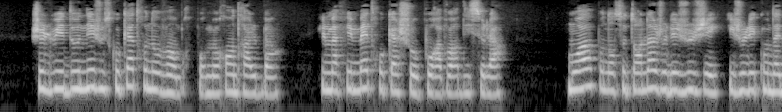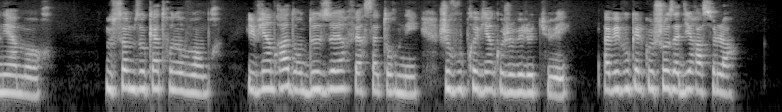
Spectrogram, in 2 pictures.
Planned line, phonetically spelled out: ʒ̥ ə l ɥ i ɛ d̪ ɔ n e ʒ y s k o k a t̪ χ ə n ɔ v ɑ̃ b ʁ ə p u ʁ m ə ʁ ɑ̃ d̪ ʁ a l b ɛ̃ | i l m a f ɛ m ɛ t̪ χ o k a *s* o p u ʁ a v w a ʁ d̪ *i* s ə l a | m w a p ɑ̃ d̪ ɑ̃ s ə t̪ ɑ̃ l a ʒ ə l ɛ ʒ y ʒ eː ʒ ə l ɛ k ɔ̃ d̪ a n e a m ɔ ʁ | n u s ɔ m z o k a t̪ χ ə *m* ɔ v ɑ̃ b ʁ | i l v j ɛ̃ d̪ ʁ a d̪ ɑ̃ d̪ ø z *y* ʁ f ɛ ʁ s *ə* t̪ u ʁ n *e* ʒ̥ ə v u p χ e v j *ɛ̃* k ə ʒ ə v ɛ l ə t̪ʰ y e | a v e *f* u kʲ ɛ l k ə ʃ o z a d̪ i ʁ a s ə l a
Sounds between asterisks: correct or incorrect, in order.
incorrect: ʃ, correct, incorrect: n, incorrect: œ, incorrect: a, correct, correct, incorrect: v

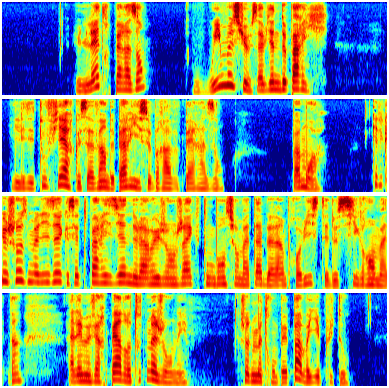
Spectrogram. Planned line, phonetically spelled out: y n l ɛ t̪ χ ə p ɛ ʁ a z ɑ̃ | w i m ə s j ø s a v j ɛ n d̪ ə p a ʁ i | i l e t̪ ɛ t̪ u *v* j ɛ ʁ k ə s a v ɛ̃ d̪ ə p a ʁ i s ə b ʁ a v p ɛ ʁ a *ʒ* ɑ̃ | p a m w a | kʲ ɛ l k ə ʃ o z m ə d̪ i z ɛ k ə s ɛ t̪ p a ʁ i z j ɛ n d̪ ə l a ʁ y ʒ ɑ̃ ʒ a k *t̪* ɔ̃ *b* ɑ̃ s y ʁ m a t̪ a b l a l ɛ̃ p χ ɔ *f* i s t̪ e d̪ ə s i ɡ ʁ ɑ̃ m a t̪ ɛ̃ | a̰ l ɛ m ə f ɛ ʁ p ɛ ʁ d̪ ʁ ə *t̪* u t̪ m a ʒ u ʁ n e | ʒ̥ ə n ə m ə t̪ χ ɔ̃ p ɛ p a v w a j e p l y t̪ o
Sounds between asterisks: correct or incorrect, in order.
incorrect: f, incorrect: z, correct, correct, incorrect: v, correct

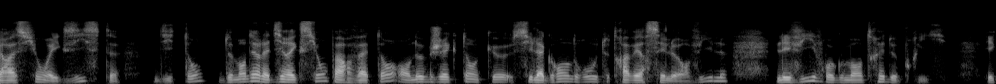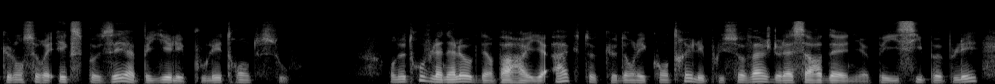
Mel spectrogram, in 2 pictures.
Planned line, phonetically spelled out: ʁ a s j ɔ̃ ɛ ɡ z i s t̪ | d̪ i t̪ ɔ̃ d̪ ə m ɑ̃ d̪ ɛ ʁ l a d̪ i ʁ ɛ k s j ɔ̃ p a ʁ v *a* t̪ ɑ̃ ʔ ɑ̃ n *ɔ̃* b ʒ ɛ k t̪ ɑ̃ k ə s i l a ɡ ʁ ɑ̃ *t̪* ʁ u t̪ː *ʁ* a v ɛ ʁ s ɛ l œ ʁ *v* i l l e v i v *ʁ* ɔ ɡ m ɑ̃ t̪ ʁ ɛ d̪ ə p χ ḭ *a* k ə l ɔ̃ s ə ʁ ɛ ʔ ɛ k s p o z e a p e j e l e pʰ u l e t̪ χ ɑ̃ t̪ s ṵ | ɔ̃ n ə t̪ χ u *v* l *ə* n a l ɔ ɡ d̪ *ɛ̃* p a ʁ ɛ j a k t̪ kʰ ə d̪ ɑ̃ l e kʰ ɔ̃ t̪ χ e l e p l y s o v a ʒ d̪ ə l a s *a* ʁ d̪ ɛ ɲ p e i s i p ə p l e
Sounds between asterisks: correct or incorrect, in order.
correct, incorrect: ɔ, incorrect: d̪, incorrect: χ, correct, correct, incorrect: e, correct, incorrect: a, correct, correct

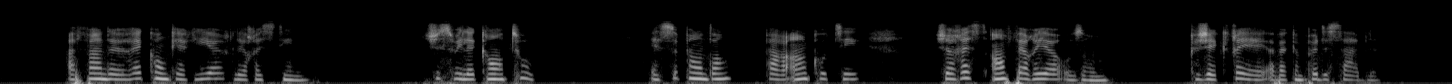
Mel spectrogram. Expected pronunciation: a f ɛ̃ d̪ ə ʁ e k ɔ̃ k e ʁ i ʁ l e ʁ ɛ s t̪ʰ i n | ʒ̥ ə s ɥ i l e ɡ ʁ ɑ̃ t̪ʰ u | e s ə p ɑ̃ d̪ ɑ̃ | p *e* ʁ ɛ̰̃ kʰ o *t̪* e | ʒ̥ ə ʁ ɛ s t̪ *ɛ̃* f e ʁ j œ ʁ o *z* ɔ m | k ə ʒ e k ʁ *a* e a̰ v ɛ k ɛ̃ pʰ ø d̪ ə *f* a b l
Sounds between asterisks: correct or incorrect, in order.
incorrect: a, incorrect: t̪ʰ, correct, correct, incorrect: e, incorrect: s

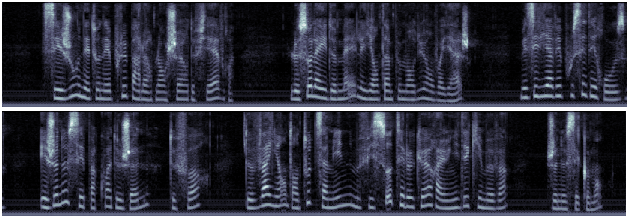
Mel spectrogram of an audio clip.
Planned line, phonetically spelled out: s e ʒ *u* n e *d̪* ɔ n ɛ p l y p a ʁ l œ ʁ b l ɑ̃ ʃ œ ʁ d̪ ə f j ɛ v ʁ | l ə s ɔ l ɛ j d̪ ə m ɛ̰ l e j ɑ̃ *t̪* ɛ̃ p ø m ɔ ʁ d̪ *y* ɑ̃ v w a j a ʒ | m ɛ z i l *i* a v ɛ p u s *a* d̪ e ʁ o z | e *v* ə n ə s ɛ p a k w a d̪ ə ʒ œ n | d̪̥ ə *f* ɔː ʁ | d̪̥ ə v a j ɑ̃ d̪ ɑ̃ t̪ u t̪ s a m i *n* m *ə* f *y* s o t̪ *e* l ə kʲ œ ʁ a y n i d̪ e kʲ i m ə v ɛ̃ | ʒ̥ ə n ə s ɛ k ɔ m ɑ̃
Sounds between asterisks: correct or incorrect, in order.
correct, incorrect: t̪, correct, correct, correct, incorrect: e, incorrect: ʒ, correct, correct, correct, incorrect: i, correct

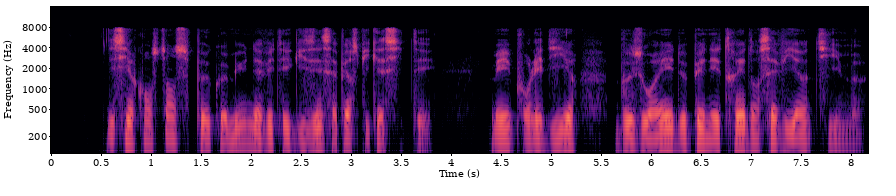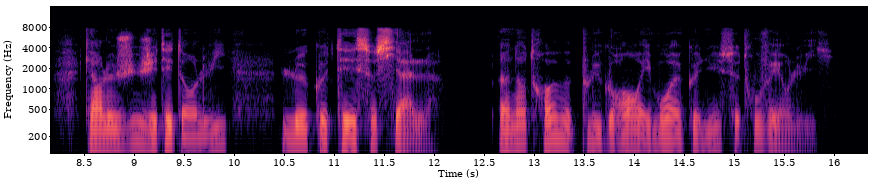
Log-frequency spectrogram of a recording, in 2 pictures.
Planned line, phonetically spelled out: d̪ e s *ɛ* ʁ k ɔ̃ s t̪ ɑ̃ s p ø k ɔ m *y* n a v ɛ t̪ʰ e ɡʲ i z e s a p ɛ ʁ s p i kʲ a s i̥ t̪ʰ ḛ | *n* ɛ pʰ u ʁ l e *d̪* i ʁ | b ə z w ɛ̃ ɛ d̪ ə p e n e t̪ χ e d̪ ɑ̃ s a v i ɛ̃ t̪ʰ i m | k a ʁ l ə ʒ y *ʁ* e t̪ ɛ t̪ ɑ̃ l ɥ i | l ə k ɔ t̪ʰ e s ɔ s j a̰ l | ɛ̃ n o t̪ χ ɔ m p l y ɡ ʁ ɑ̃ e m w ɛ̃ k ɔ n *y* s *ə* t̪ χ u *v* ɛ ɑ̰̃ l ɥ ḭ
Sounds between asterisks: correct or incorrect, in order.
incorrect: i, correct, incorrect: m, correct, incorrect: ʒ, correct, correct, correct

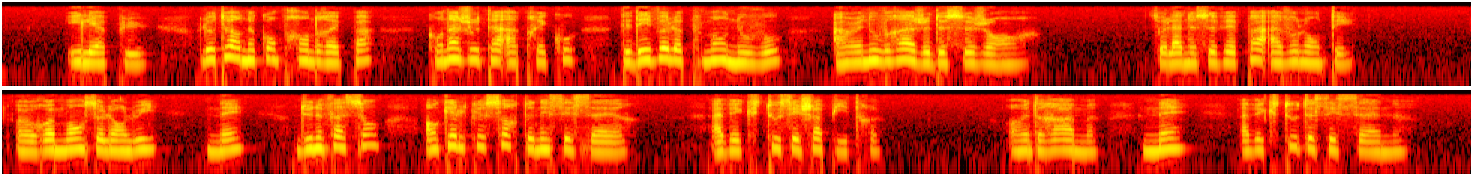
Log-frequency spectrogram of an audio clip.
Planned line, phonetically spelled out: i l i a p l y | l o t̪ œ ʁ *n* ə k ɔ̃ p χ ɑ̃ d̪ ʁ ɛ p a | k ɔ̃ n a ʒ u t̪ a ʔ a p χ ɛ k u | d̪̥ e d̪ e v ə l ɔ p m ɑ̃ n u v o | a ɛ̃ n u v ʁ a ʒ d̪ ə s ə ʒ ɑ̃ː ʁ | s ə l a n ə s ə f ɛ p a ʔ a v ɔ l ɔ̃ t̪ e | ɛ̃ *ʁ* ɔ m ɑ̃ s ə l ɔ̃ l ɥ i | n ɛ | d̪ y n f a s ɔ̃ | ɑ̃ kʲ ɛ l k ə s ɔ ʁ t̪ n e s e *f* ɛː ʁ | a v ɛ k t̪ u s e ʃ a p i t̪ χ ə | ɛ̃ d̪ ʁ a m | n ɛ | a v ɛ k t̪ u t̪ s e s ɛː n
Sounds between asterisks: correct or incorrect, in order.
correct, correct, incorrect: s

